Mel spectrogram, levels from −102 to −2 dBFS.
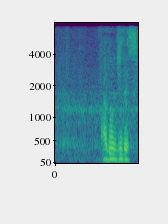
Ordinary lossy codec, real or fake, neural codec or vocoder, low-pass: AAC, 48 kbps; real; none; 7.2 kHz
